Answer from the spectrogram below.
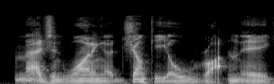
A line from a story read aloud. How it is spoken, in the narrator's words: he muttered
